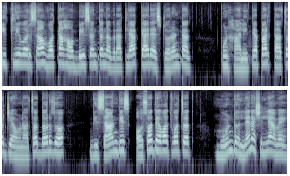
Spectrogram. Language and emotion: Goan Konkani, sad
